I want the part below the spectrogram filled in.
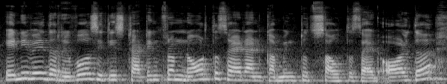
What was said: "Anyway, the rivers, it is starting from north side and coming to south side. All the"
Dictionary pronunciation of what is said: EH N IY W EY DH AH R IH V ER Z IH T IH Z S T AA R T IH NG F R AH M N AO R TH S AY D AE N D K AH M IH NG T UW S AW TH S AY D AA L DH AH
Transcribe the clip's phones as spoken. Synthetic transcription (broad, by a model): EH N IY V EY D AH R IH V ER S IH T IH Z S T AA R T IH NG F R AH M N AO R T S AY D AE N D K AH M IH NG T UW S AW T S AY D AA L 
